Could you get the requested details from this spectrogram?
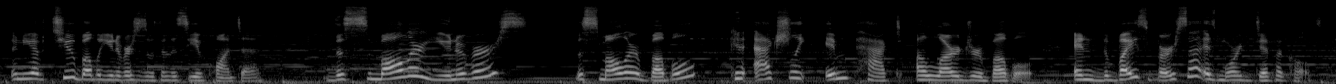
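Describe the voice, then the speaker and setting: Reading story text live on stream, this woman gets excitable, bursting into exclamations and fumbling words over the game's music. She speaks at a measured pace in a mid-range voice.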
